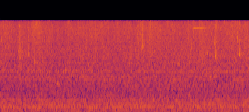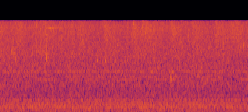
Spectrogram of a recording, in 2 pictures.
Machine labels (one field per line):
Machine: pump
